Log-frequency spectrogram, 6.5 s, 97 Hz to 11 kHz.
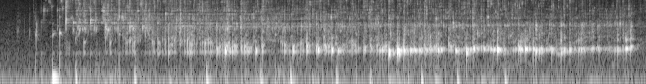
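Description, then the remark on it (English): A 2019 smooth, full-bodied California wine glugs and splashes steadily into a glass, with a rising tone as the glass fills to the brim over several seconds, no one talking. “All right, hit him with the pardon pour.”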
